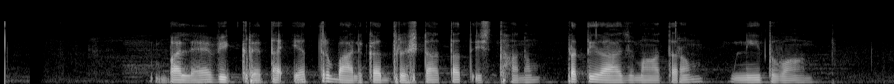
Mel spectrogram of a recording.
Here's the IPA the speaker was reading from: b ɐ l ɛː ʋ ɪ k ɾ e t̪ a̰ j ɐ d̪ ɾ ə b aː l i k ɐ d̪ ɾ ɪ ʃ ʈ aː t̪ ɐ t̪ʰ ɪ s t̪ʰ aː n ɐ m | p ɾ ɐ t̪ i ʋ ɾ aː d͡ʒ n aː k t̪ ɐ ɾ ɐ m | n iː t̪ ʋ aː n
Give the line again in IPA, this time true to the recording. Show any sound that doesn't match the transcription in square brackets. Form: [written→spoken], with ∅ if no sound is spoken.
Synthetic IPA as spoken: b ɐ l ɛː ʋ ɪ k ɾ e t̪ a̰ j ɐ [d̪→t̪] ɾ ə b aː l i k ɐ d̪ ɾ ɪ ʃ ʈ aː t̪ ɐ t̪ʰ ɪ s t̪ʰ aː n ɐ m | p ɾ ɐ t̪ i [ʋ→∅] ɾ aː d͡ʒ [n→m] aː [k→∅] t̪ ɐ ɾ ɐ m | n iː t̪ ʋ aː n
